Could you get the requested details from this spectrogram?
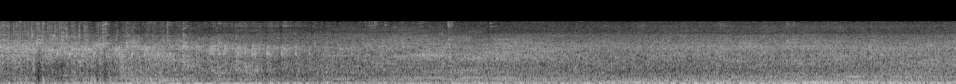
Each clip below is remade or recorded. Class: recorded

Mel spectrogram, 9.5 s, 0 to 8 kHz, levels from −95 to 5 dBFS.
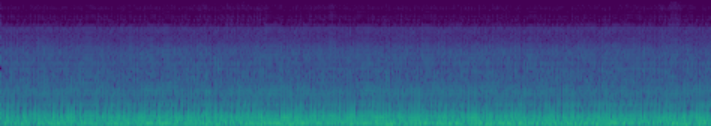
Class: remade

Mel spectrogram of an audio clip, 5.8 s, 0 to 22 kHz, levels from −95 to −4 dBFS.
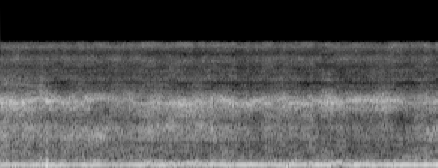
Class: remade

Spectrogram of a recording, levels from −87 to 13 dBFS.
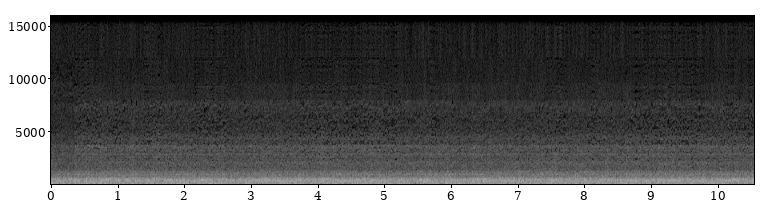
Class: remade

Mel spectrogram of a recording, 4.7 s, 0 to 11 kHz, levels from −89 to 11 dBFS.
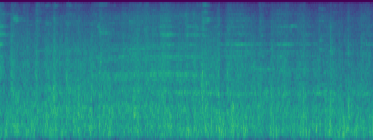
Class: recorded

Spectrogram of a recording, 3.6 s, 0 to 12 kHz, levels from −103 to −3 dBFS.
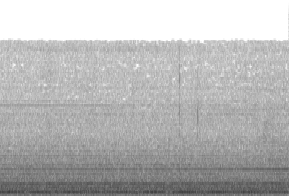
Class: recorded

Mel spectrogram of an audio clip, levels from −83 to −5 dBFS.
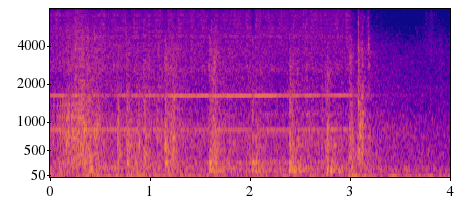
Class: recorded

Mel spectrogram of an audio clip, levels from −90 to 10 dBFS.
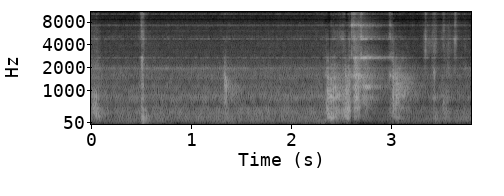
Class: remade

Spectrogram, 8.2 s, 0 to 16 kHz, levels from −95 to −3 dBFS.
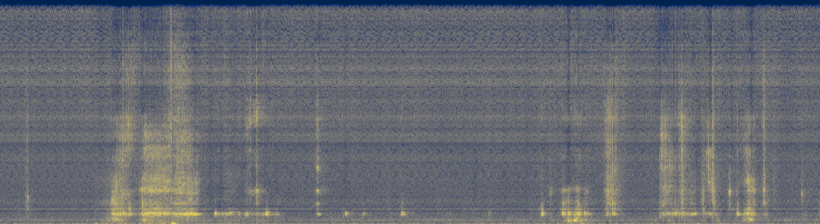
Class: remade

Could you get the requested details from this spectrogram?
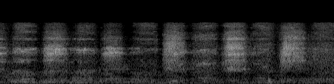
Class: remade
